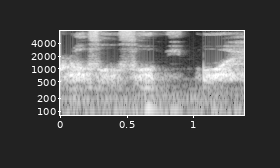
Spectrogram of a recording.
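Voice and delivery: hushed, very soft, close whisper. Game master voicing a character holding the player by the neck, whispering into the ear. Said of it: "as he whispers into your ear".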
